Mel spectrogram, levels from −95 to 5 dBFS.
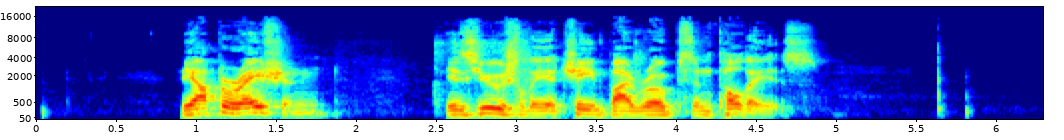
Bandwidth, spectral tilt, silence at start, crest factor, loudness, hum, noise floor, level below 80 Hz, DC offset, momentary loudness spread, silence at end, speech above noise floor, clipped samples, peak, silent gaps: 15 kHz; -5 dB/octave; 0.9 s; 18 dB; -17 LUFS; none; -81 dBFS; -60 dBFS; under 0.1%; 17 LU; 1.45 s; 64 dB; under 0.1%; -2 dBFS; none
